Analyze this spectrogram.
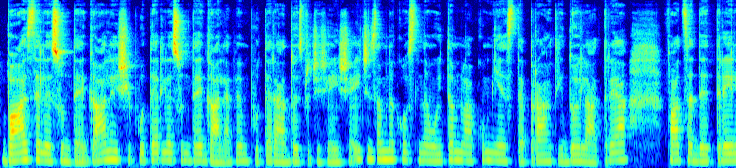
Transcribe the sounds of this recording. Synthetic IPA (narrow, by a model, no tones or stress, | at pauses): baze̞le̞sunt̪e̞̰ɡale̞ʃiput̪e̞ɾile̞sunt̪e̞ɡale̞ave̞mput̪e̞ɾead̪o̞jspɾeet͡ʃe̞ʃiait͡ʃia̰it͡ʃɨnseamnəkəo̞səne̞ujt̪əmlakumje̞st̪e̞pɾʔak̚t̪ik̚d̪o̞jlaːt̪ɾejafat̪səd̪e̞t̪ɾe̞j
